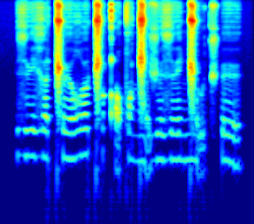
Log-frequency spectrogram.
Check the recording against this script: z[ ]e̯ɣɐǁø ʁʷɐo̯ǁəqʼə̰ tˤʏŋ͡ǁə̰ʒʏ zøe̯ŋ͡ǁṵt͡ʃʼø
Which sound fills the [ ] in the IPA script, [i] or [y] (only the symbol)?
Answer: y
